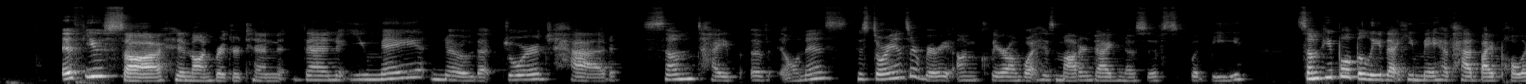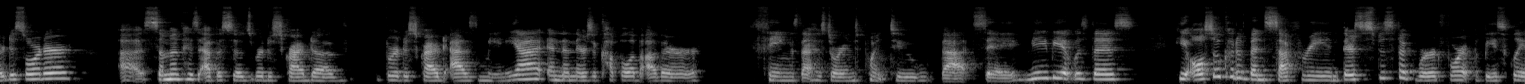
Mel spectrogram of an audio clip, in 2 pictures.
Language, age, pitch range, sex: English, 20-39, 185-245 Hz, female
